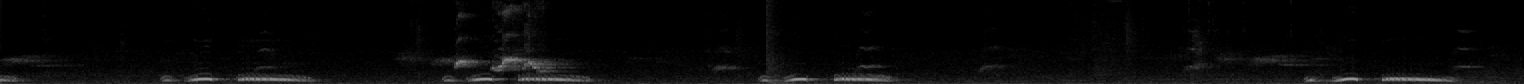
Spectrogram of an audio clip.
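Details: Spotted dove giving rapid 'thúc liên thanh' cooing, used as a lure to stir other doves to coo: four low phrases, each two short rising notes then a long mellow coo, roughly every two to three seconds, with faint higher chirps between.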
